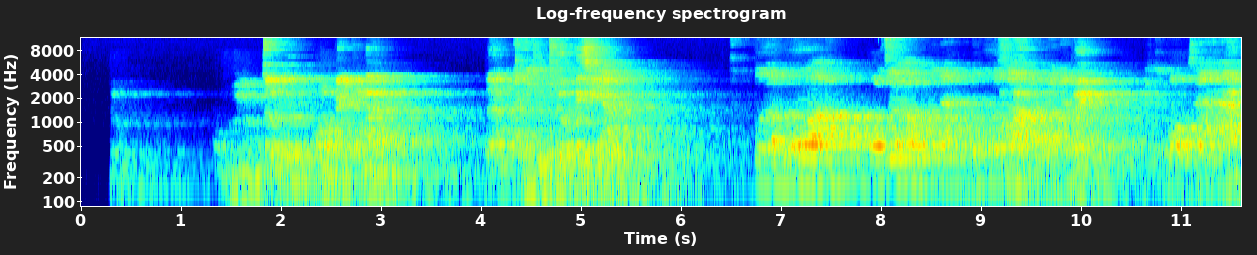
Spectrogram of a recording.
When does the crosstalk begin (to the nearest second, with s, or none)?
4 s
